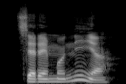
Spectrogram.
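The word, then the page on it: ceremonia: Esperanto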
